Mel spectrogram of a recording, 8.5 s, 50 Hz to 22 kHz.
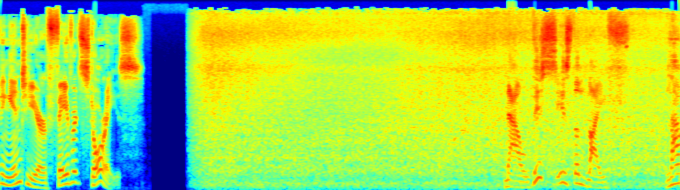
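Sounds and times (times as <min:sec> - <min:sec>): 
speech: 0:00.0 - 0:01.8, 0:06.3 - 0:08.4
ocean surf roaring on a beach: 0:02.4 - 0:08.4.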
